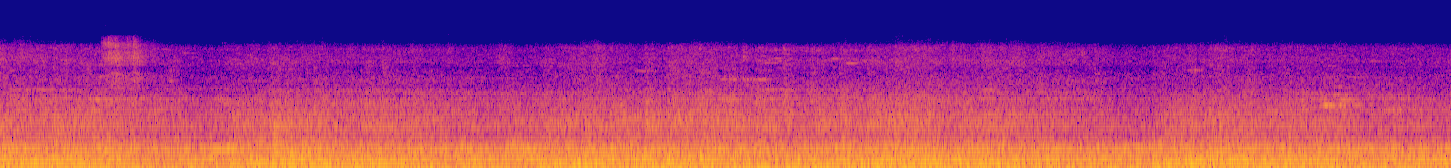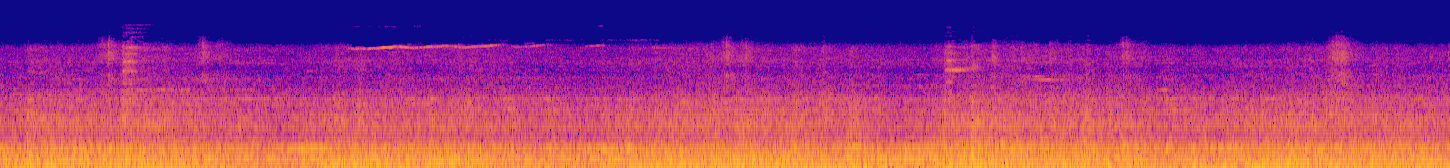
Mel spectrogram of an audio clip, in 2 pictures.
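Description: A long freight train of enclosed autorack cars rolling past close by: a steady, even rumble of steel wheels on rail, with a few sharp clicks scattered through it.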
